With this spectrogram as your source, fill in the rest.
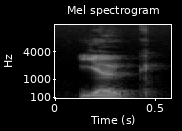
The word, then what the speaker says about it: yoke: Three different sounds, and the ch, the last one, is an unvoiced version of the j on the first one.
